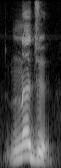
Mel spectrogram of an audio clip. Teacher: نج یہ جیم جو پلٹ رہا ہے اسی کو قلقلہ کہتے ہیں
